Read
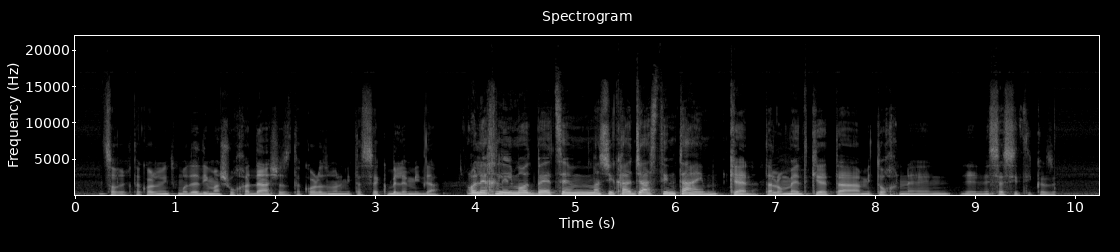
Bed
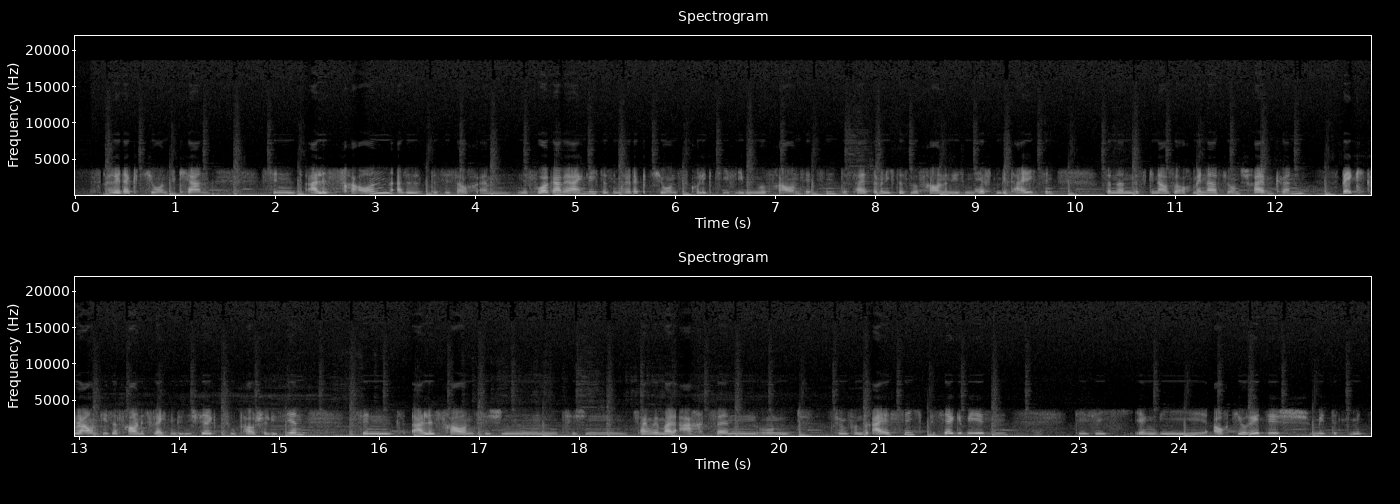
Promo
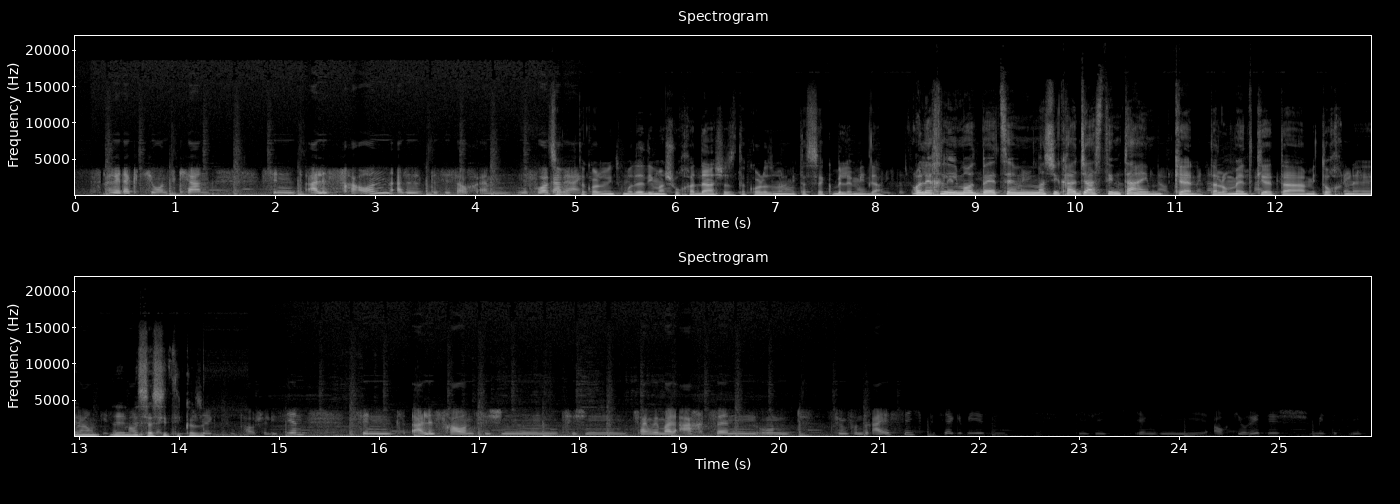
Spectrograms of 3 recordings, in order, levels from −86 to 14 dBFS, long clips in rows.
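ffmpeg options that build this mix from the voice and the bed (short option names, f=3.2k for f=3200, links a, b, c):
-filter_complex "[0:a]adelay=4450,volume=2dB[a];[1:a]volume=13dB,afade=t=out:st=4.61:d=0.55:silence=0.11885,afade=t=in:st=14.83:d=0.72:silence=0.188365,afade=t=out:st=19.48:d=2.09:silence=0.0530884[b];[a][b]amix=inputs=2:normalize=0"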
